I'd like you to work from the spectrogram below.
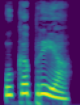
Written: ಉಕಪ್ರಿಯ

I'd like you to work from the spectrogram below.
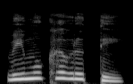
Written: ವಿಮುಖವೃತ್ತಿ

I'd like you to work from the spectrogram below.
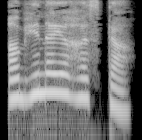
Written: ಅಭಿನಯಹಸ್ತ

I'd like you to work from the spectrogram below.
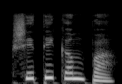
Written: ಕ್ಷಿತಿಕಂಪ

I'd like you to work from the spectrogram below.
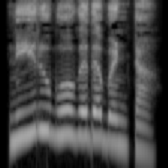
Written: ನೀರುಬೋಗದಬಂಟ

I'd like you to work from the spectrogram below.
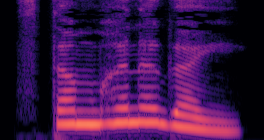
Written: ಸ್ತಂಭನಗೈ

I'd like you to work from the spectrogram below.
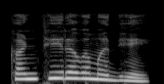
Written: ಕಂಠೀರವಮಧ್ಯೆ

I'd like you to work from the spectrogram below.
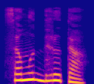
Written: ಸಮುದ್ಧತ

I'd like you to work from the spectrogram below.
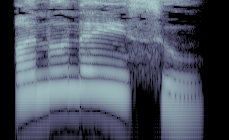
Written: ಅನುನಯಿಸು

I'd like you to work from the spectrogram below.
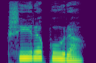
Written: ಕ್ಷುರಪ್ರ

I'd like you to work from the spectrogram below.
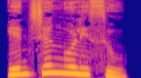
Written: ಎಜ್ಜಂಗೊಳಿಸು

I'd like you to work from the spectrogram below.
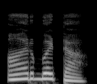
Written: ಆರ್ಭಟ

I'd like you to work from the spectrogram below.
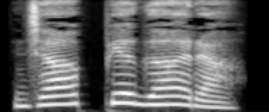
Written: ಜಾಪ್ಯಗಾರ

